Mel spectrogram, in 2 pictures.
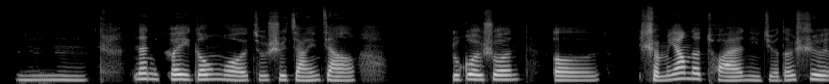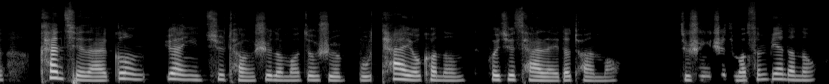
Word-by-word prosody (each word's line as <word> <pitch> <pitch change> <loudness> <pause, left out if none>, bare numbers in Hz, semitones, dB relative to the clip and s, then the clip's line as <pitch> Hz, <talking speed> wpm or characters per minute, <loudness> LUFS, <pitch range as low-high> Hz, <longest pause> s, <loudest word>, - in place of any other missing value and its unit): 嗯， 205 -1 -6 0.4
那 255 +1 +3
你 245 -2 -4
可 230 +1 +4
以 230 -1 +6
跟 230 +1 +3
我 200 -2 +2
就 205 +1 -6
是 210 0 0
讲 190 -3 +1
一 200 - -3
讲， 190 -2 +1 0.9
如 220 - +1
果 230 0 +6
说 220 0 +3 0.3
呃， 190 0 +1 0.4
什 205 - +2
么 200 +3 -3
样 265 +3 +7
的 260 -1 +3
团， 190 -5 +1
你 195 -2 -6
觉 185 0 -7
得 200 +2 -1
是 215 -1 +1 0.3
看 305 -2 +7
起 220 -5 -2
来 180 -1 0
更 245 +2 -1 0.2
愿 240 -4 +1
意 210 -1 -7
去 200 +3 -6
尝试 190 +1 -3
的 195 -2 -2
吗？ 185 0 -6
就 195 +1 -4
是 190 -2 -4 0.2
不 185 0 -5
太 245 -2 +4
有 195 -2 +1
可 205 +1 -1
能 185 0 -8 0.2
会 210 - +1
去 215 +1 -1
踩 195 -2 0
雷 175 -1 -2
的 185 +2 -2
团 180 -2 -6
吗？ 170 +2 -12 0.6
就 200 - -5
是 295 - -6
你 385 - -11
是 445 - -8
怎 410 - -14
么 190 - 0
分 225 +4 -8
辨 250 0 -2
的 210 -2 -1
呢？ 195 0 -6
205 Hz, 215 characters per minute, -23 LUFS, 190-225 Hz, 0.9 s, 样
